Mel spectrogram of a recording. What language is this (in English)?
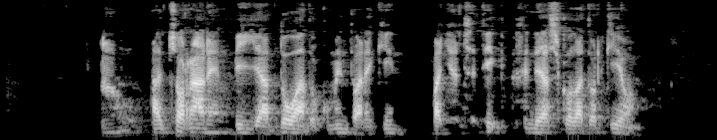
Basque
